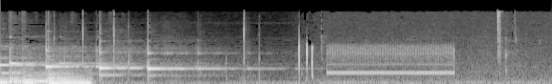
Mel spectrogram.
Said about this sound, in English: Come on, pick up that phone. Still dialing that number, I'm sorry. If she didn't pick up yesterday or this morning, she isn't going to now.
